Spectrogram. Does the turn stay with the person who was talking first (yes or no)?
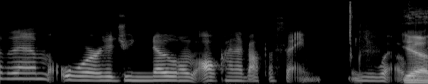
no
